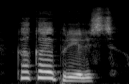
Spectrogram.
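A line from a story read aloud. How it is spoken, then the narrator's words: Cold reply. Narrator (Russian): холодно ответила я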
